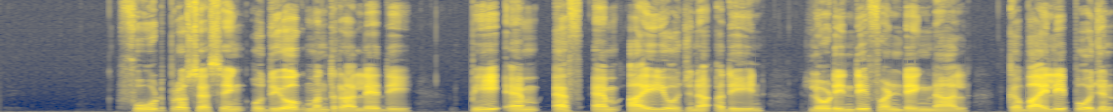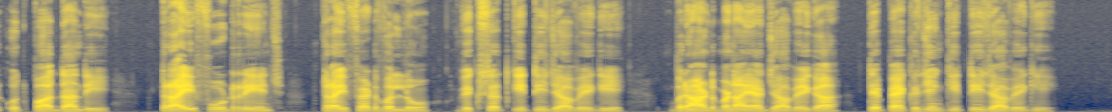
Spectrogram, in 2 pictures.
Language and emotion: Punjabi, neutral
